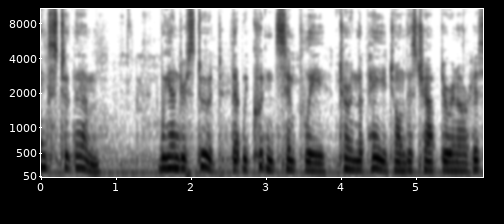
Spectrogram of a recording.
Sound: speaking French

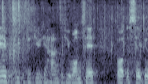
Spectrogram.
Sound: soil shuffling

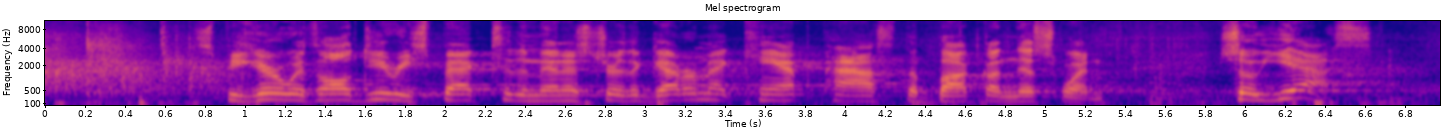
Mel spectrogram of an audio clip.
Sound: applause

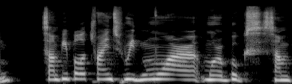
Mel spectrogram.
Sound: none

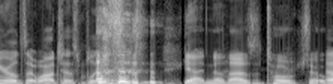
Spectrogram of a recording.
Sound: both laughing

